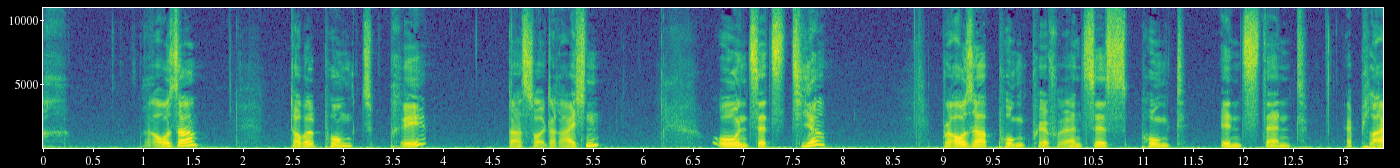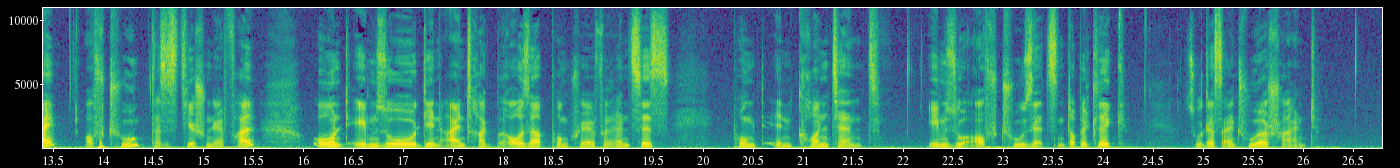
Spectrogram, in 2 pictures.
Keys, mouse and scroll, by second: 0.0-3.8 typing, 22.5 click.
